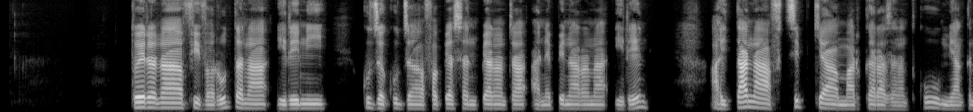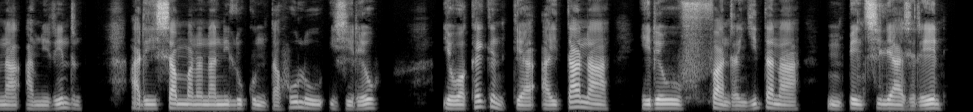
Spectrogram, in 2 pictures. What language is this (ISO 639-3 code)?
mlg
